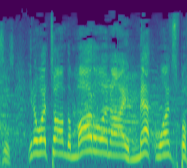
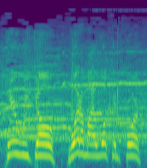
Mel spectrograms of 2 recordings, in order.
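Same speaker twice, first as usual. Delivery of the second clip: ordinary talk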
